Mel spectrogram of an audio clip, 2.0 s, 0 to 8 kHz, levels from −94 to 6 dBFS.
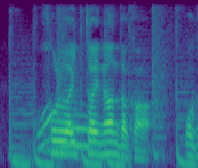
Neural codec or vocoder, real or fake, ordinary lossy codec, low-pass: none; real; Opus, 32 kbps; 7.2 kHz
